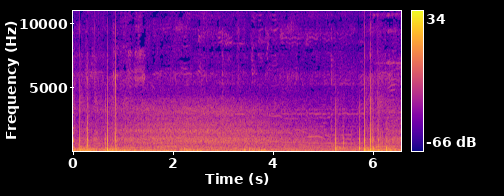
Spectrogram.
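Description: Fireworks boom and crackle in the distance, outdoors.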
